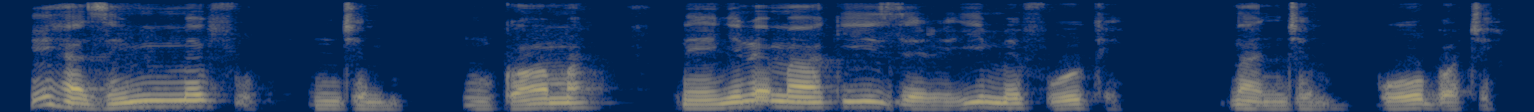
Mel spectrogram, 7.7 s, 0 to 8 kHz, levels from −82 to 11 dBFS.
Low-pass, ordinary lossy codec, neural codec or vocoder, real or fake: 7.2 kHz; none; none; real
